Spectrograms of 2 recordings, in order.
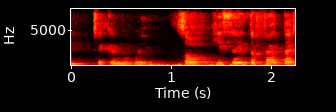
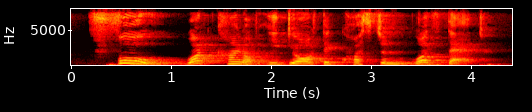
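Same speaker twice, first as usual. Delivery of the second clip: haughty, scornful, arrogant anger; 3 semitones higher than usual. Storyteller voicing the master answering the king's question, a big angry arrogant shout. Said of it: "in that big, angry voice".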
